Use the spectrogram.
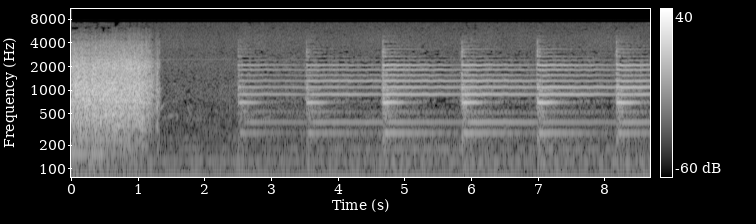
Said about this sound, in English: Heavens, there's the chime. Already it's dinner time.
